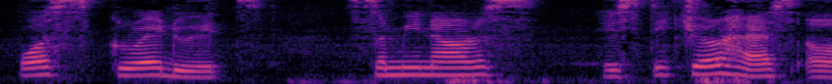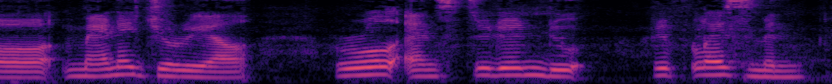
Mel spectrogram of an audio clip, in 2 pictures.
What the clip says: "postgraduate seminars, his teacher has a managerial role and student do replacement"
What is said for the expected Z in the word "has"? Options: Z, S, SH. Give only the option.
S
